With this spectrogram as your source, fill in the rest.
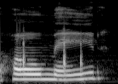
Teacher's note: spondee is also two syllables and that follows a stressed stressed pattern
